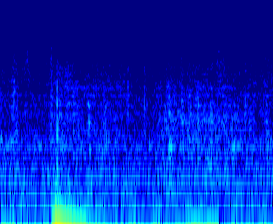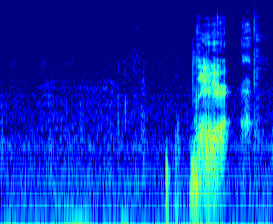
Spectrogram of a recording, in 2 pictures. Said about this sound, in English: Ugh, I'm burping. It's happening. I'm sorry. I got this feeling out of me. I didn't even eat anything weird.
